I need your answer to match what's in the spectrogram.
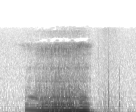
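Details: Snoring: one low, rattling, buzzy breath lasting over a second, a snore from vibrating throat tissue during sleep.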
